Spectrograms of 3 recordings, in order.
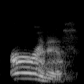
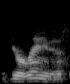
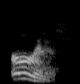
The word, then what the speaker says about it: Uranus: to pronounce it as uranus and then giggle almost every time i will be pronouncing it the mythology way which is uranus my question is where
